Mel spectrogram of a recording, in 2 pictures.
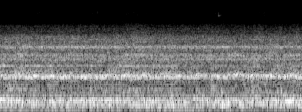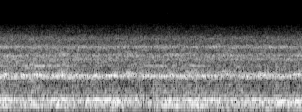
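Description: A steady mechanical drone, even in level and unchanging throughout.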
